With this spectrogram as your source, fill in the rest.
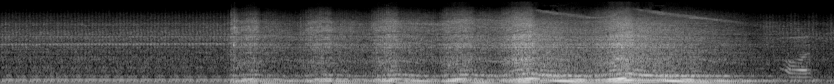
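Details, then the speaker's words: VW T5 Transporter diesel, 287k miles, straight-piped after the exhaust was cut off: steady idle, then blips with a louder, rawer rasp and rumble, but not as loud as a petrol; straight-piped diesel exhaust. "right it did get a bit louder but diesels are never as loud as a petrol with no exhaust"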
